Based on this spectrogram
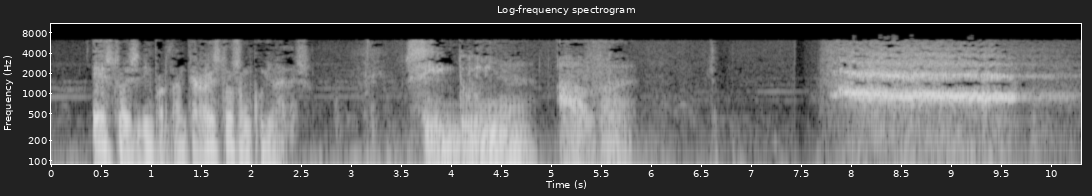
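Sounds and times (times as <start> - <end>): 
speech: 0.4 - 5.9
car tires skidding under hard braking: 7.7 - 10.2.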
